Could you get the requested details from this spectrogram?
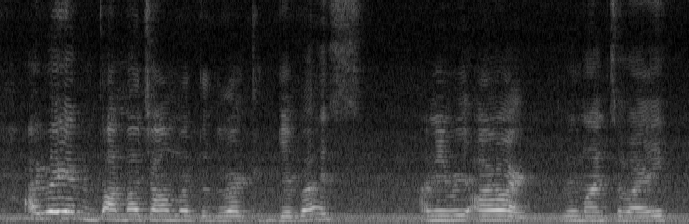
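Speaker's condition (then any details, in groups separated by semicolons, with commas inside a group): Cerebral palsy; affects legs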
